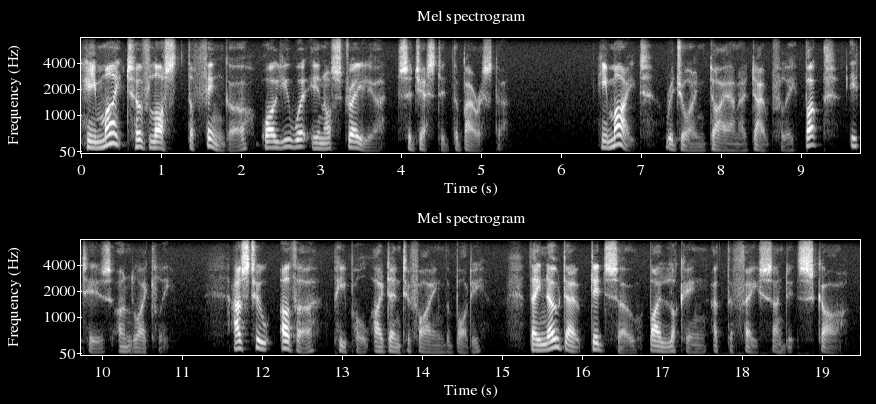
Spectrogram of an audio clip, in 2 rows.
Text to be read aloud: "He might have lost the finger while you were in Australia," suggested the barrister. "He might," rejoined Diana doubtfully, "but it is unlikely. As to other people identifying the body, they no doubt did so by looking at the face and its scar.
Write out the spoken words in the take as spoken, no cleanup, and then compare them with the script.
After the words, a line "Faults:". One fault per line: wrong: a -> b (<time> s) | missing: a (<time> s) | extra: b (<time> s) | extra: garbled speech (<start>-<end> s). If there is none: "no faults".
"He might have lost the finger while you were in Australia," suggested the barrister. "He might," rejoined Diana doubtfully, "but it is unlikely. As to other people identifying the body, they no doubt did so by looking at the face and its scar.
Faults:
no faults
